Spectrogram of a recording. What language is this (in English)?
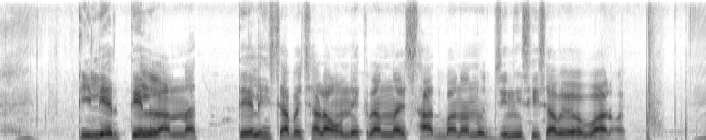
Bangla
